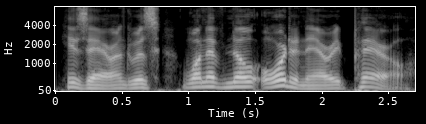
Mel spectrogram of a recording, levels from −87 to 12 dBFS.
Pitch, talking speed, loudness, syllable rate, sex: 135 Hz, 180 wpm, -17 LUFS, 5.7 syllables/s, male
